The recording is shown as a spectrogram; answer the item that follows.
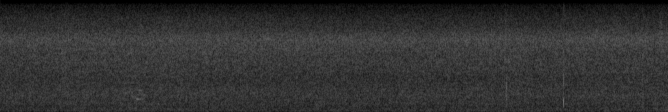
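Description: Steady, even rushing noise, with one sharp click about eight and a half seconds in.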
